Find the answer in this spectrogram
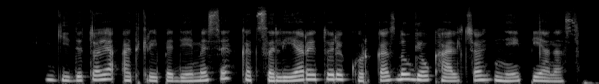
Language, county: Lithuanian, Panevėžys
